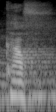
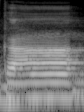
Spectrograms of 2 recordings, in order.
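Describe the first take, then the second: First: It is said as kaf, ending in f. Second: It is said as a short ka, no f. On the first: The speaker calls it right. "tapi kaf, kan itu huruf kaf" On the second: The speaker calls it wrong. "Jangan ka"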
